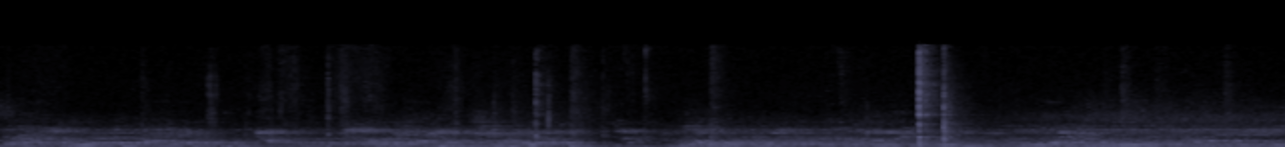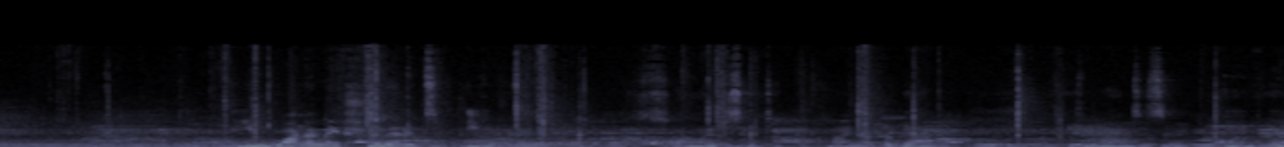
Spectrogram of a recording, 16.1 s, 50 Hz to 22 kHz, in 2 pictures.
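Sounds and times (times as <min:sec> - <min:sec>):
indistinct television speech: 0:00.0 - 0:16.0
television music: 0:00.0 - 0:16.0.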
